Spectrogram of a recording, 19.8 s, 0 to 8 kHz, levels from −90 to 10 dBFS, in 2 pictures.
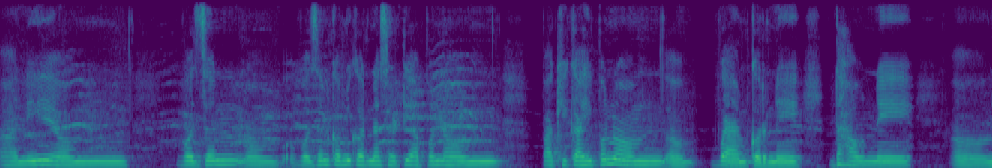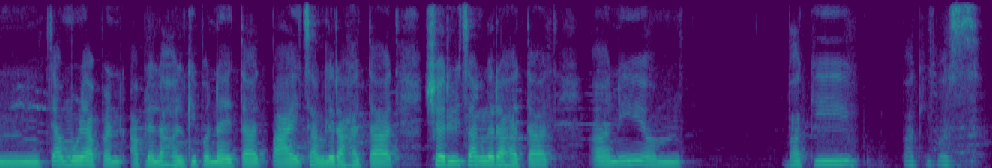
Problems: none marked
